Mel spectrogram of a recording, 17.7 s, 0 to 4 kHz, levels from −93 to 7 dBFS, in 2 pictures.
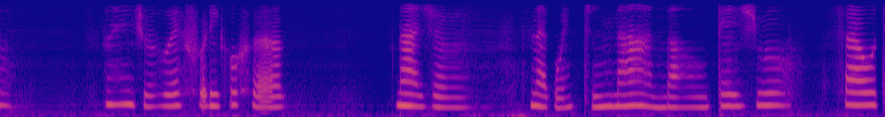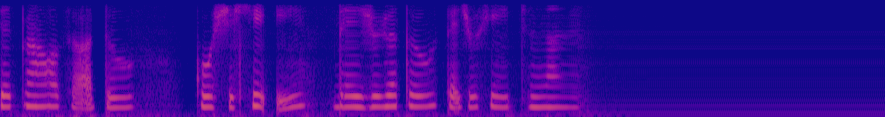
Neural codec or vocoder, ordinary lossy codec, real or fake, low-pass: codec, 16 kHz, about 1 kbps, DyCAST, with the encoder's durations; none; fake; 3.6 kHz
